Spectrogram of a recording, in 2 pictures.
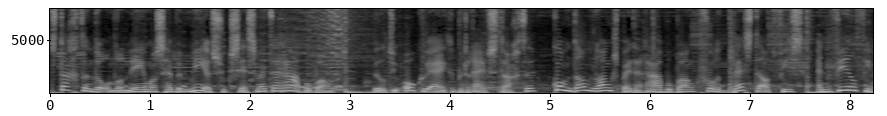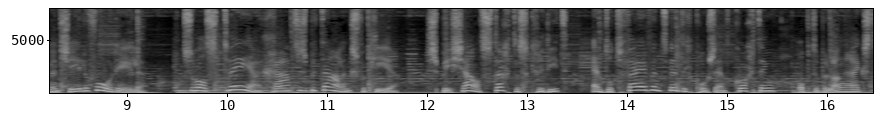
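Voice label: accent female BRABANTS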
